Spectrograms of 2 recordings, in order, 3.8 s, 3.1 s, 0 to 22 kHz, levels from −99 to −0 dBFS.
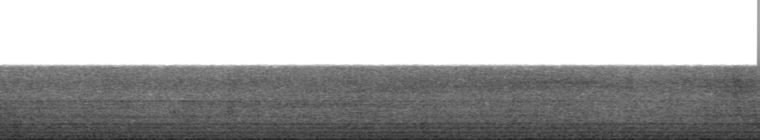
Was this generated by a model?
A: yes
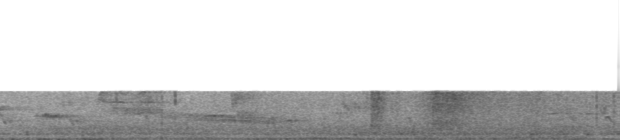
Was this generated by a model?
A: no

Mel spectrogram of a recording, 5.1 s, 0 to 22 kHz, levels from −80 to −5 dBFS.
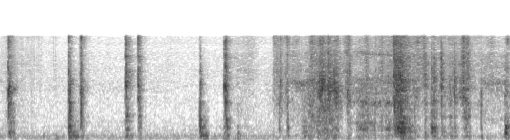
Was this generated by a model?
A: no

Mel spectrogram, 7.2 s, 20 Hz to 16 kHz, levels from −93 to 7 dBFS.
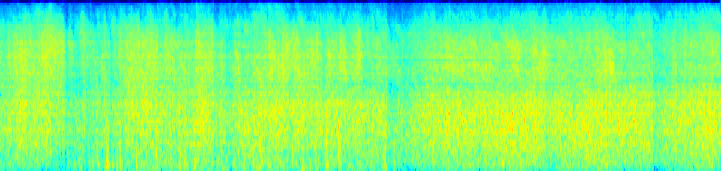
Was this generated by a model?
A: no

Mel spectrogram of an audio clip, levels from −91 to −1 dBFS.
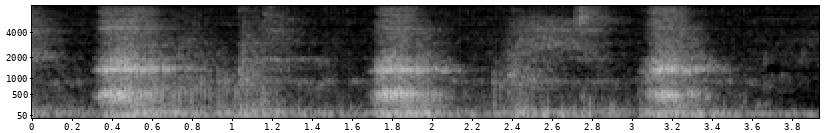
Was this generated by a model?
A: yes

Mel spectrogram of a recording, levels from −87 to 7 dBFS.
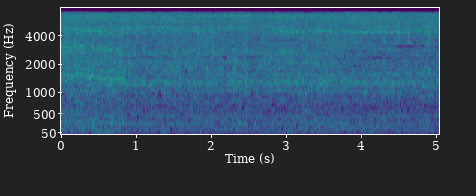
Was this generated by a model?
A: no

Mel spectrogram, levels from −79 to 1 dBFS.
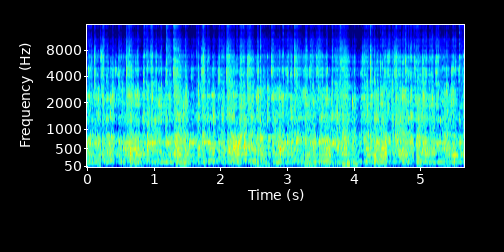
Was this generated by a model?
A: yes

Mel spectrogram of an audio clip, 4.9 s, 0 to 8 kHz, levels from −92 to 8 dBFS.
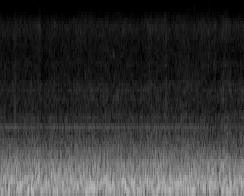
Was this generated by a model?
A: yes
